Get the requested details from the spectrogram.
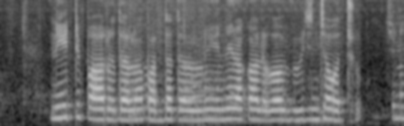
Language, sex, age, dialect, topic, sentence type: Telugu, female, 18-24, Central/Coastal, agriculture, question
